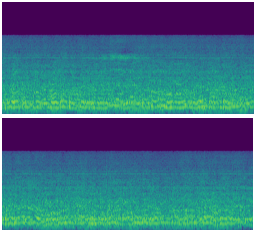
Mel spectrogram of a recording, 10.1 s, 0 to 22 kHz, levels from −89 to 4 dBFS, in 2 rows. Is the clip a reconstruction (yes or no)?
yes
